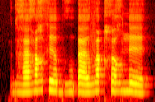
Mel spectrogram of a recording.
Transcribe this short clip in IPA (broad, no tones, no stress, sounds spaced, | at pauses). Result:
ɡʱ a ɦ ɑ ʁ x ɛ ɐ̯ bʱ u ʔ a ɐ̯ v a qʰ u ʁ n ɛ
